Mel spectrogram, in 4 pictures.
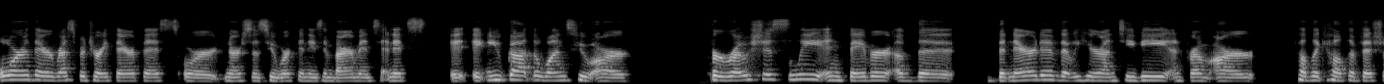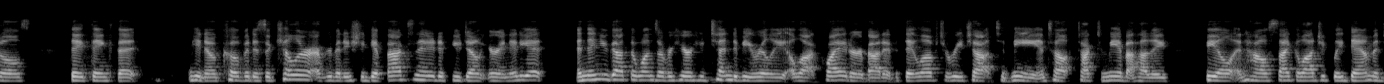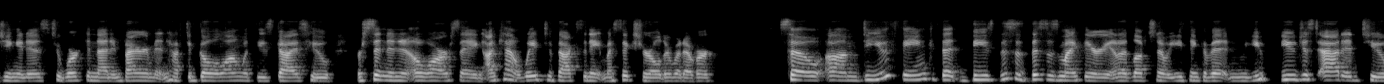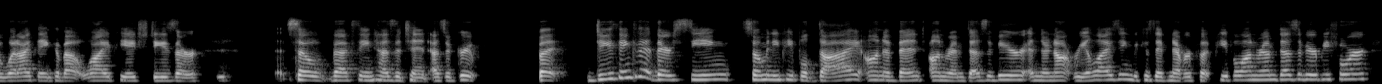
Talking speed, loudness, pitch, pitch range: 215 wpm, -23 LUFS, 185 Hz, 170-205 Hz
